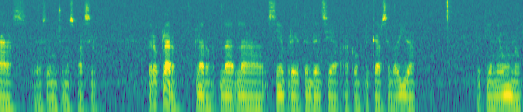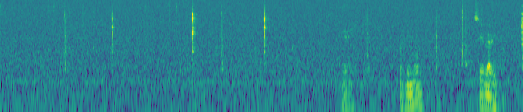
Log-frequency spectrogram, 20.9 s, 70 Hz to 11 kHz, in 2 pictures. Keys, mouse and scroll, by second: 0.5 shift+right click, 1.3 shift+right click, 1.7 shift+middle click, 3.3 shift+right click, 4.0 shift+right click, 5.5 shift+right click, 6.1 shift+right click, 6.9 shift+right click, 7.4 shift+right click, 7.8-8.9 shift+middle drag, 10.0 shift+right click, 11.1 shift+right click, 11.5 shift+middle click, 12.9 shift+right click, 13.5 shift+right click, 14.1 shift+middle click, 15.1 middle click, 15.5 shift+click, 16.9 shift+right click, 17.7-18.4 shift+scroll down 2, 18.5 click, 19.4 KP_7, 20.3-20.7 scroll down 3, 20.8 shift+middle click.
